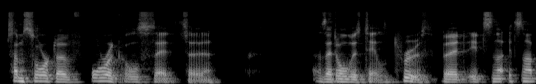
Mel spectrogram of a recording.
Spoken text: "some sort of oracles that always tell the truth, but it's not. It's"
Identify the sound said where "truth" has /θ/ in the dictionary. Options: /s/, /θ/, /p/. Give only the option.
/θ/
